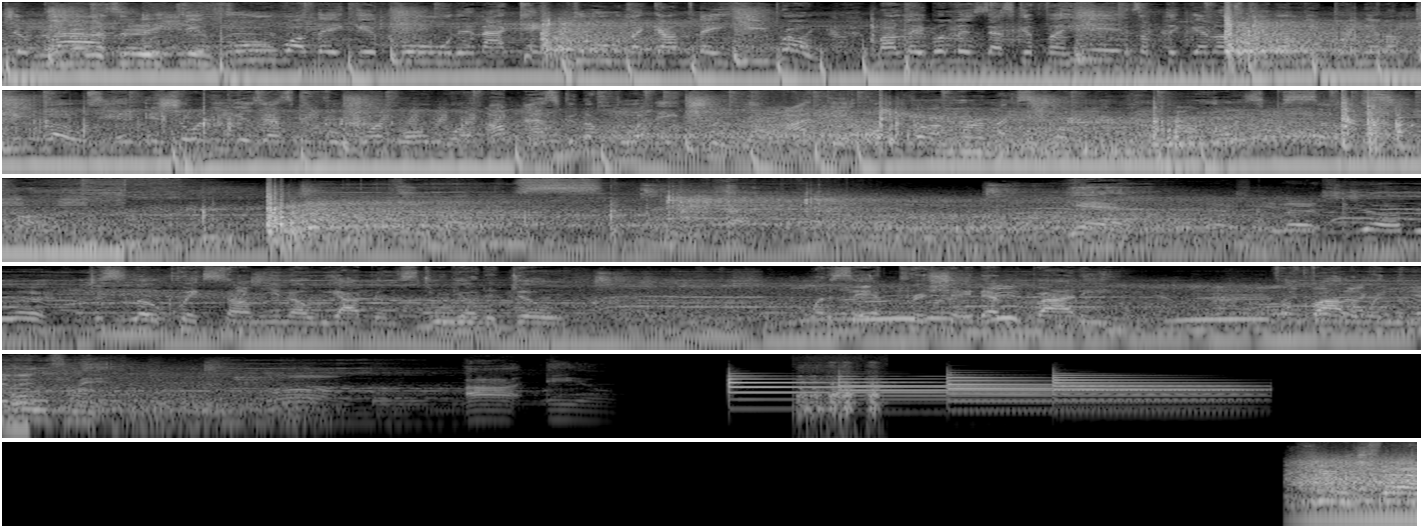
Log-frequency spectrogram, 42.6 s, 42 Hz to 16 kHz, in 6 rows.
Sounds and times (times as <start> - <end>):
Music: 0.0 - 31.5, 41.9 - 42.5
Speech: 19.5 - 24.2, 25.3 - 28.9, 30.7 - 31.5.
